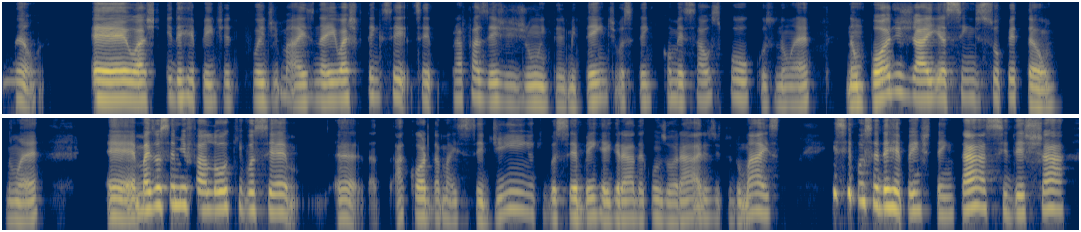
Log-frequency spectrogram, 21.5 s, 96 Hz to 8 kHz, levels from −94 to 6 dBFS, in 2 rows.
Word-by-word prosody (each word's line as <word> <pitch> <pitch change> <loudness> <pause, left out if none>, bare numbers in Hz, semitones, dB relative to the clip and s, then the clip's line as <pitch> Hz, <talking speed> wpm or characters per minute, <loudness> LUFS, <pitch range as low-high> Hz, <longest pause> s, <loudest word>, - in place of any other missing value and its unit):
Não. 345 +1 -8 0.5
É, 175 0 +10
eu 175 -1 +7
acho 170 0 +2
que, 190 - -13
de 180 - -4
repente, 165 -2 -9 0.2
foi 170 -1 -2
demais, 160 0 -7
né. 165 -1 -1
Eu 175 +1 +1
acho 175 0 -1
que 180 - -45
tem 195 - -10
que 180 - -21
se 185 -3 -5
ser 165 -1 -10 0.2
pra 175 0 -12
fazer 175 -2 -5
jejum 150 -1 -6
intermitente, 145 +4 -6
você 160 0 -15
tem 160 0 -10
que 160 - -37
começar 165 0 -9
aos 170 0 -10
poucos, 175 -5 -10
não 145 0 -12
é. 145 +2 -6 0.4
Não 150 +1 +1
pode 190 +9 +5
já 185 -4 +3
ir 180 +1 -2
assim, 180 +1 -5
de 170 - -16
supetão, 165 -6 -5 0.3
não 150 -1 -7
é. 155 +3 -4 0.7
Eh, 170 -1 +2
mas 215 +2 +4
você 255 +1 +5
me 260 0 +3
falou 225 -1 +3
que 235 0 -14
você, 215 +3 -1 0.4
eh, 160 -1 -6 0.3
acorda 165 0 -3
mais 155 -2 -13
cedinho, 175 +8 -9
que - - -36
você 160 +1 -5
é - - +8
bem 165 +1 -4
regrada 155 -1 -4
com 165 - -14
os 150 - -9
horários 150 +2 -7
e 155 - -20
tudo 150 -1 -13
mais, 190 +1 -3 0.5
e 410 - +2
se 420 0 +2
você 300 -4 +2
de 240 - +10
repente 210 -2 +3
tentasse 225 +4 +1
deixar 215 +4 -1
170 Hz, 185 wpm, -23 LUFS, 160-200 Hz, 0.7 s, É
